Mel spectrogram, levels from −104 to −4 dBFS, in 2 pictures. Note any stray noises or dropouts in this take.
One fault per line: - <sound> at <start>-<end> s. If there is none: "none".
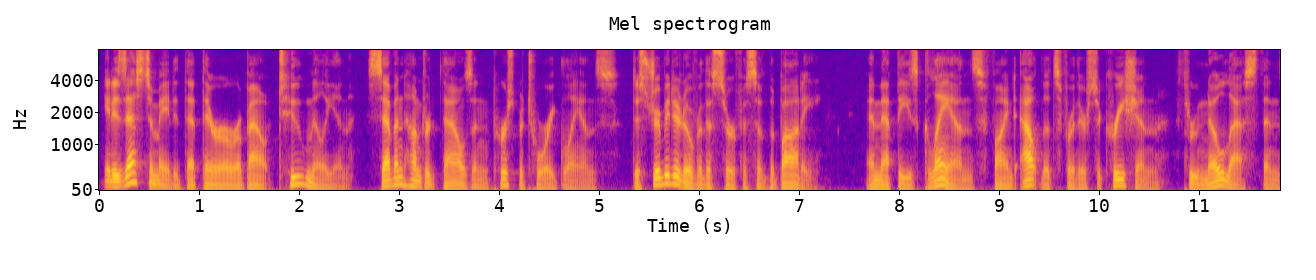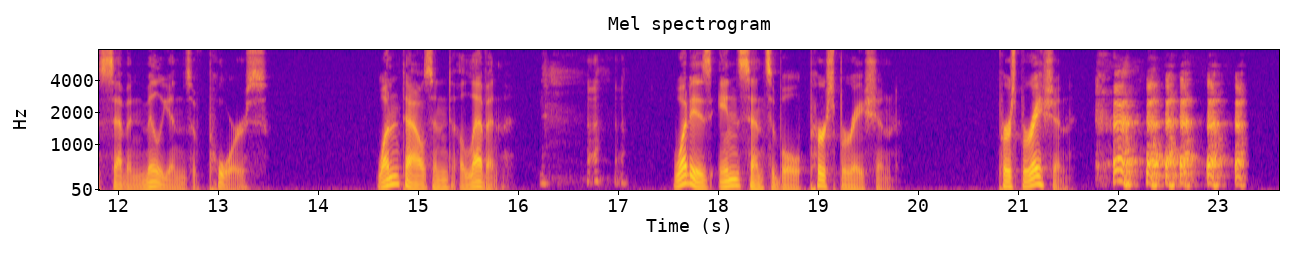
- laugh at 16.2-17.1 s
- laugh at 21.8-23.3 s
